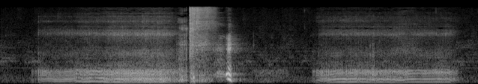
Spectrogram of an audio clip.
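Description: Two long, rough, buzzing snores on breathing in, with a brief rustle and knock between them; ordinary snoring.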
